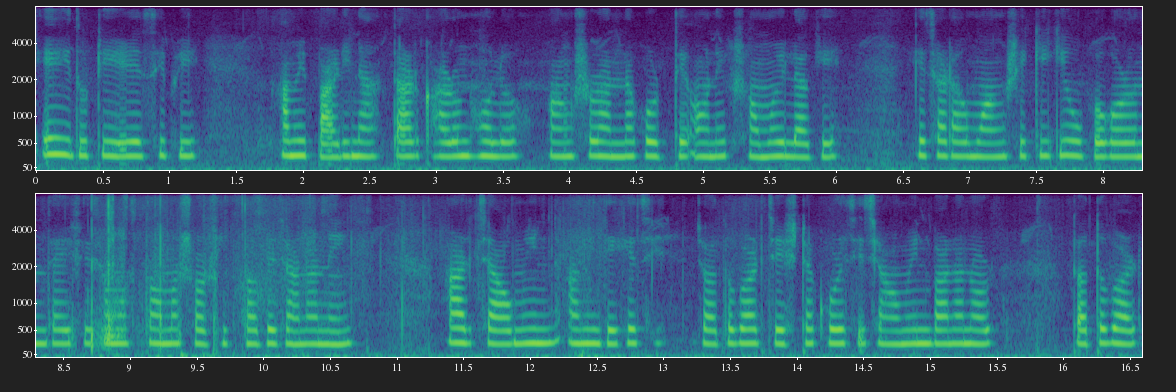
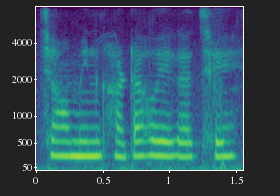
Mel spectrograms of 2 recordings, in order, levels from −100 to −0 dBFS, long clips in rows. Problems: constant background noise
